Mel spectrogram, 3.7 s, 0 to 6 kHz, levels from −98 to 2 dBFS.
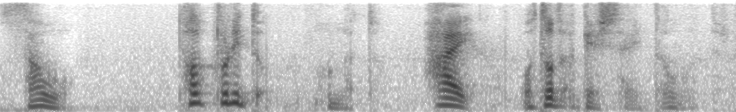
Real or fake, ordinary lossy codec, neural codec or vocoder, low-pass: fake; none; codec, 16 kHz in and 24 kHz out, 0.8 kbps, FocalCodec, streaming, 65536 codes; 5.4 kHz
